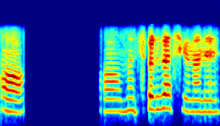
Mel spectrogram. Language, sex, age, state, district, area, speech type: Bodo, female, 18-30, Assam, Baksa, rural, conversation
